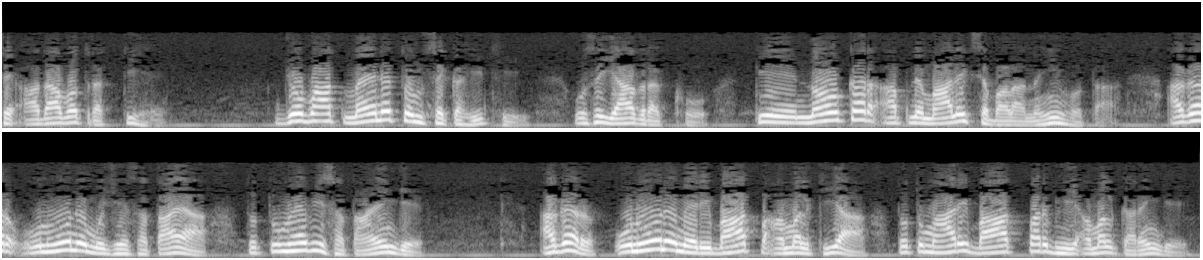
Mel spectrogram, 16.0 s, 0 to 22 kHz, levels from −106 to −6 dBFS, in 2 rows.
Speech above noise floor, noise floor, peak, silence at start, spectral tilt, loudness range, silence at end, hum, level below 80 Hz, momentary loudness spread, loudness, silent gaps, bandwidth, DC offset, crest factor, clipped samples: 31 dB; -44 dBFS; 0 dBFS; 0 s; -11 dB/octave; 3 LU; 0.1 s; none; -52 dBFS; 13 LU; -13 LUFS; none; 6 kHz; under 0.1%; 14 dB; under 0.1%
